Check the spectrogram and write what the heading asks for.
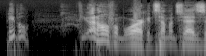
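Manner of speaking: ordinary talk, nothing marked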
